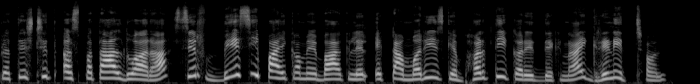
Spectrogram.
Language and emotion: Maithili, disgusted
